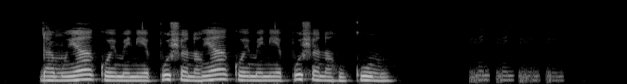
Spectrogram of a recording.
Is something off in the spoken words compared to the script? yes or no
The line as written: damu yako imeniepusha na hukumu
yes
